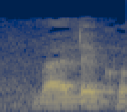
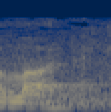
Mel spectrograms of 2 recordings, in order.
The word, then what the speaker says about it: مالک: گفتن دو جور میتونید بخونید، ملک و مالک. آنچه که مشهور هست الان تو قرائت هم مالک هست، ولو تو الف رو نمی نویسن اما در تلفظ می خونن.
